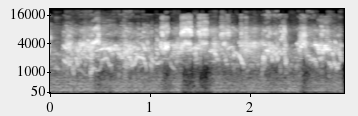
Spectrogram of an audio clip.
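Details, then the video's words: Budgerigars, also called parakeets, kept as a flock in a cage and playing; dense high chirps, warbles and squeaky notes overlap in lively chatter. "Watch These Happy Budgies Play in Their Cage"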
